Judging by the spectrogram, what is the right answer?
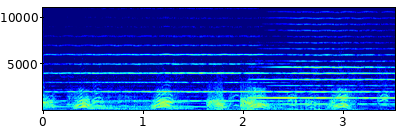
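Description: Dogs in the Broken Sword: Shadow of the Templars Reforged video game give several yipping barks and whimpers in uneven bursts, fairly soft over a steady background tone.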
